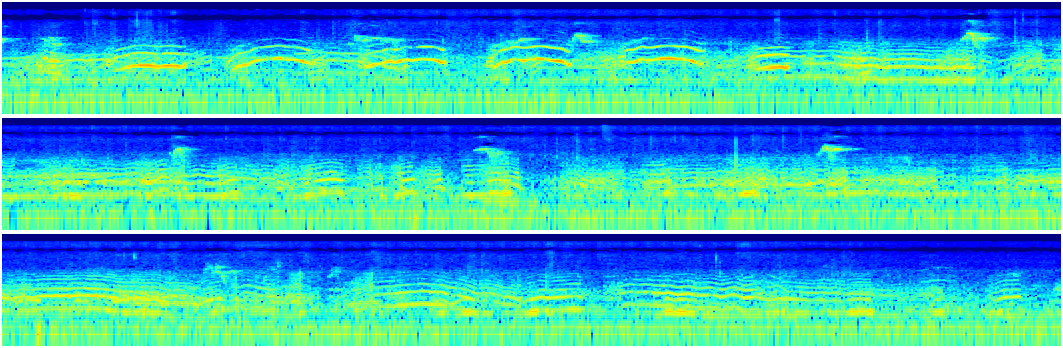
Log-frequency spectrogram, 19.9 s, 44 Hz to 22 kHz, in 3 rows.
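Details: One-week-old male Belgian Malinois puppies born 9/26/2021, a litter squealing and whining together in rising-falling arched cries, several overlapping, with steady low hum behind.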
